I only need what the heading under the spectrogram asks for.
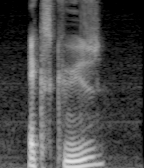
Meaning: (noun) excuse; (verb) inflection of excuser: 1. first/third-person singular present indicative/subjunctive 2. second-person singular imperative
- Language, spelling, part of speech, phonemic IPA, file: French, excuse, noun / verb, /ɛk.skyz/, Fr-excuse.ogg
